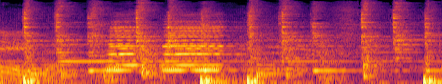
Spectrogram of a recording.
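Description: Live cumbia band playing: drums and percussion keep a steady beat under held melody notes.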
